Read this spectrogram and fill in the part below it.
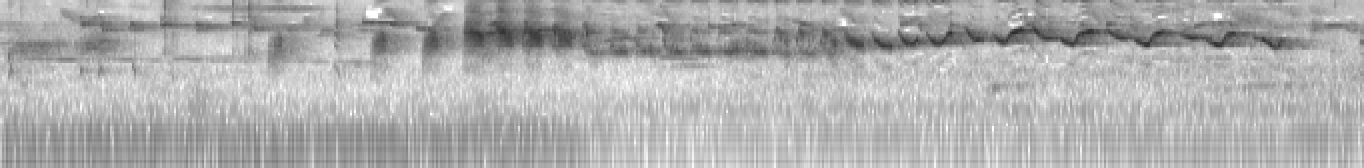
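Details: Young caged Chinese hwamei, three months old, newly arrived in Hanoi and singing persistently; a rich loud phrase of rapid buzzy notes turns into a long run of looping, wavering whistles that slowly fall in pitch.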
